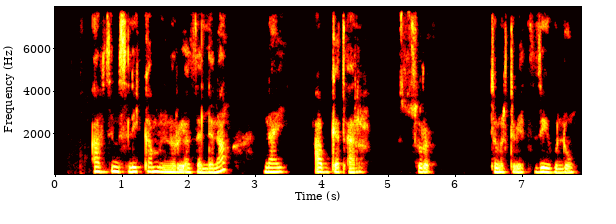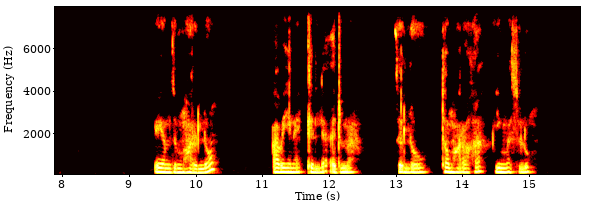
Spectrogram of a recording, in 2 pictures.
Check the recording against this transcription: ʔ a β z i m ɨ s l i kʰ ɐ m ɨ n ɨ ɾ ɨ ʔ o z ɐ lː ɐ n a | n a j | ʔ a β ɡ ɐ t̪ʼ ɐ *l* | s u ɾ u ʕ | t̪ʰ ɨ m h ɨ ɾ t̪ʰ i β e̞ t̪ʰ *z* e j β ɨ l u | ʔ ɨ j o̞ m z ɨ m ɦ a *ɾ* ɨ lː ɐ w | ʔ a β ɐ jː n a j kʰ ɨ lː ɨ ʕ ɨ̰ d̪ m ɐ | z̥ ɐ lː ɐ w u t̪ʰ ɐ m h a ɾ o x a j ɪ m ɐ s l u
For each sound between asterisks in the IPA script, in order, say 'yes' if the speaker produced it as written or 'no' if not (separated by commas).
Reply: no, yes, yes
